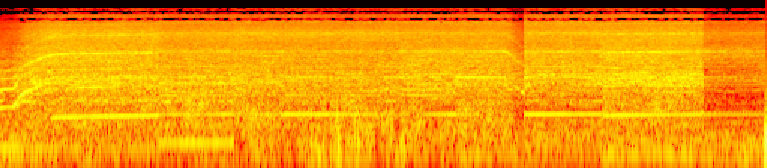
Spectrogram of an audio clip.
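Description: Cordless brushless leaf blower spinning up to speed in the first second, then running steadily with a high whine over the rush of air. Its level dips briefly about seven seconds in.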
